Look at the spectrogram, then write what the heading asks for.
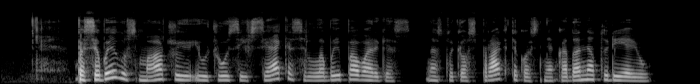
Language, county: Lithuanian, Telšiai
